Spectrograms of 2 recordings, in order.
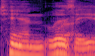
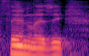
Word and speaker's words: Thin Lizzy: Lizzie thi n still pronounced tin Lizzie and not Thin Lizzy tin Lizzie is also an old name for a Ford Model T oh no that I didn't know I had no idea about that and I didn't know it was pronounced 10 until you told me that right I always assumed it was thin and I remember reading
